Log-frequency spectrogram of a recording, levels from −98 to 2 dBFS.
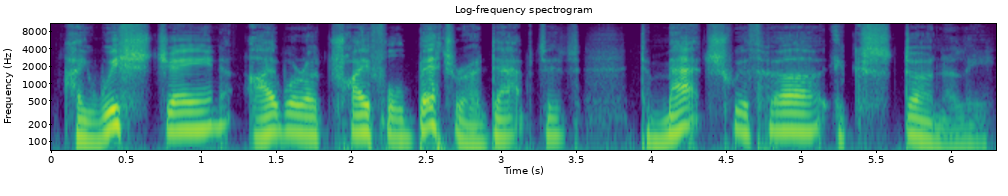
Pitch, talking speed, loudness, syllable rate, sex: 130 Hz, 135 wpm, -21 LUFS, 4.2 syllables/s, male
